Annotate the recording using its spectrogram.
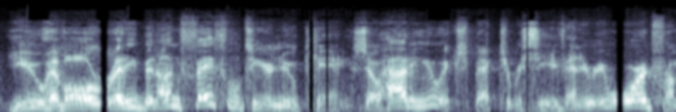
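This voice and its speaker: A put-on character voice from a man, high-pitched, at a moderate pace with hardly any pauses. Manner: evil, accusatory.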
